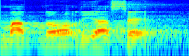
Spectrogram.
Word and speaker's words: magnoliaceae: magnoliales lupa miliknya magnoliaceae jadi ketika ada kata ea di akhir itu dibaca dengan e hai jadi magnoliaceae jadi cek ini bukan c tapi es dibacanya dia magnolia c lalu genusnya michelia spesiesnya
